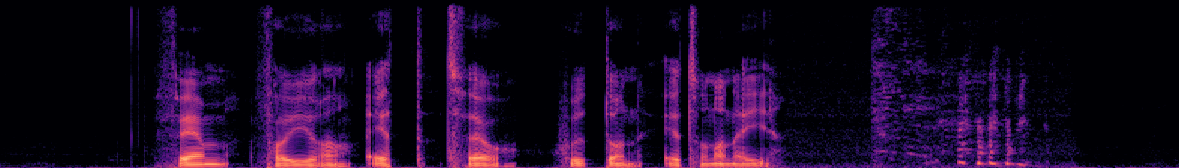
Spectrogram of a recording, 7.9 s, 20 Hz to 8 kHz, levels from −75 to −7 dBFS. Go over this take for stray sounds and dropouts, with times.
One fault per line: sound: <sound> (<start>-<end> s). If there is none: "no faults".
sound: laugh (5.8-7.0 s)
